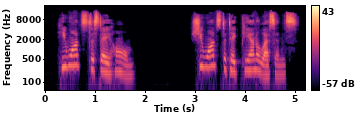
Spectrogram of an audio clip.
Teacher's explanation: Wants to becomes wantsta. He wants to stay home.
